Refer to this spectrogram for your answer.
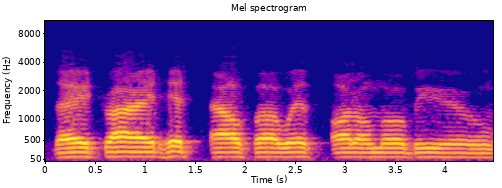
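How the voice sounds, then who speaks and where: A man uses a put-on character voice at a fairly low pitch. He speaks very slowly in a flat, monotone way. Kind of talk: 1940s radio acting. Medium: old radio play.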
